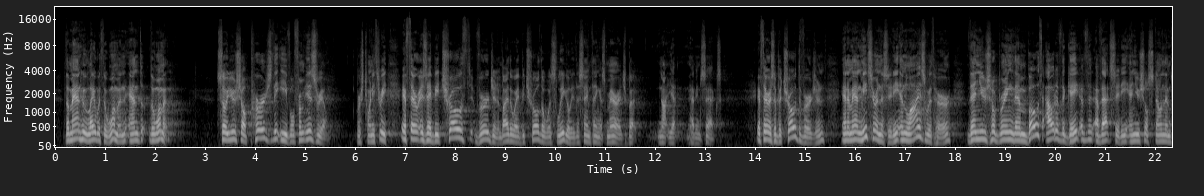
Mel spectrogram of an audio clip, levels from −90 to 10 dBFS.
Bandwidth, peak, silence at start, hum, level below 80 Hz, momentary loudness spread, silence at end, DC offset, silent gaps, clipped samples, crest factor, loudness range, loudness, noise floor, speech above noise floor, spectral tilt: 16.5 kHz; -12 dBFS; 0.2 s; none; -82 dBFS; 12 LU; 0 s; under 0.1%; none; under 0.1%; 20 dB; 6 LU; -31 LUFS; -71 dBFS; 40 dB; -5.5 dB/octave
